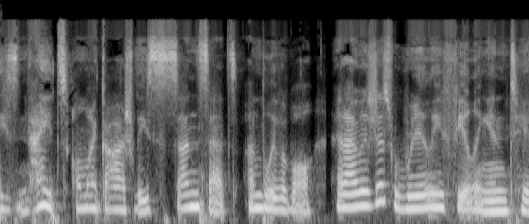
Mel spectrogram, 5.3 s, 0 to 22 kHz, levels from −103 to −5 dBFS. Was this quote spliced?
yes; 2 cuts; at 1.3 s, 3.2 s

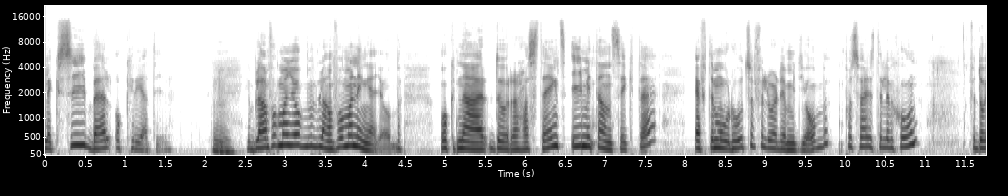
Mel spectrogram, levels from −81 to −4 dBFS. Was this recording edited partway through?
yes; 1 cut; at 2.0 s

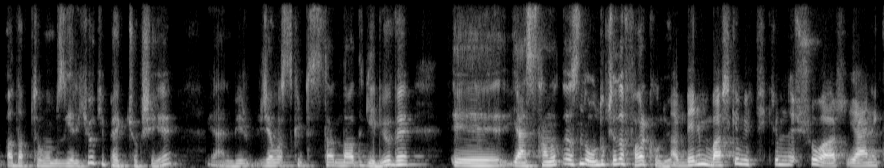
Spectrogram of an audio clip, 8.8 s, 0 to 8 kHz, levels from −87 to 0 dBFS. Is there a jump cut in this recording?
yes; 2 cuts; at 2.1 s, 6.7 s

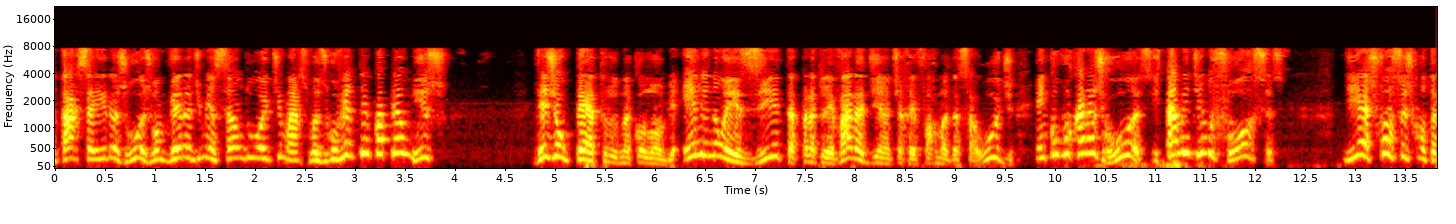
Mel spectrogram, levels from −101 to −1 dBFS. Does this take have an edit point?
no; 0 cuts

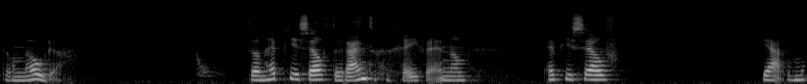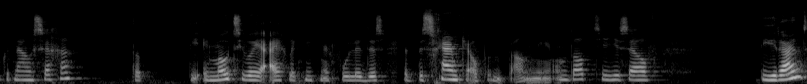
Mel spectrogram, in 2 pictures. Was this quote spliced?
yes; 3 cuts; at 9.4 s, 12.0 s, 13.6 s

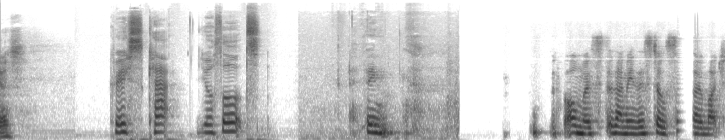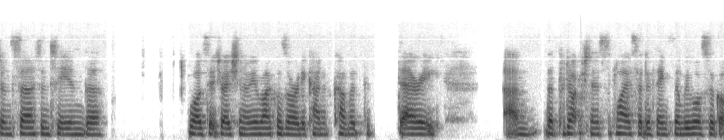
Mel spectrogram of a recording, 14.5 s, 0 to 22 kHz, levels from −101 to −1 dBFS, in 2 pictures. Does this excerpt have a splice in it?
no; 0 cuts

